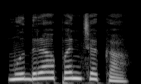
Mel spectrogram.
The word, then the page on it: ಮುದ್ರಾಪಂಚಕ: mudrāpancaka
